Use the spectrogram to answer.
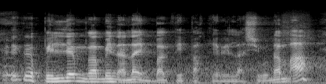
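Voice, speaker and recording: An actor playing an older father who gently advises his grown child. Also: medium pitch, wildly swooping pitch, normal speed, slight background noise. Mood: gentle. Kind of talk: radio drama acting.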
